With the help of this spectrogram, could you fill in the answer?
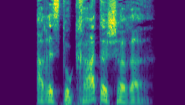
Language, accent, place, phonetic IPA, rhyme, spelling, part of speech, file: German, Germany, Berlin, [aʁɪstoˈkʁaːtɪʃəʁə], -aːtɪʃəʁə, aristokratischere, adjective, De-aristokratischere.ogg
- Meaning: inflection of aristokratisch: 1. strong/mixed nominative/accusative feminine singular comparative degree 2. strong nominative/accusative plural comparative degree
